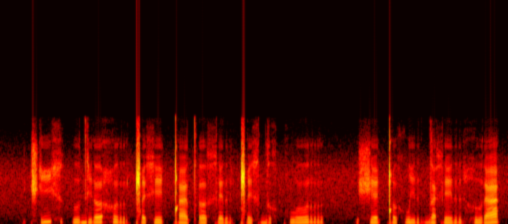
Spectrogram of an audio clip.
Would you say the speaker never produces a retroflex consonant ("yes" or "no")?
yes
